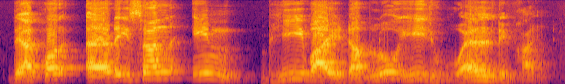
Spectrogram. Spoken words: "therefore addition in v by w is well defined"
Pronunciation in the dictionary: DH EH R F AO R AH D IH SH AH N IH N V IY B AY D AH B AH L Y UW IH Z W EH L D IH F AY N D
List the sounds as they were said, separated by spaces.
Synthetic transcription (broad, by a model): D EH R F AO R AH D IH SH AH N IH N B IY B AY D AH B L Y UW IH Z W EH L D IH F AY N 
